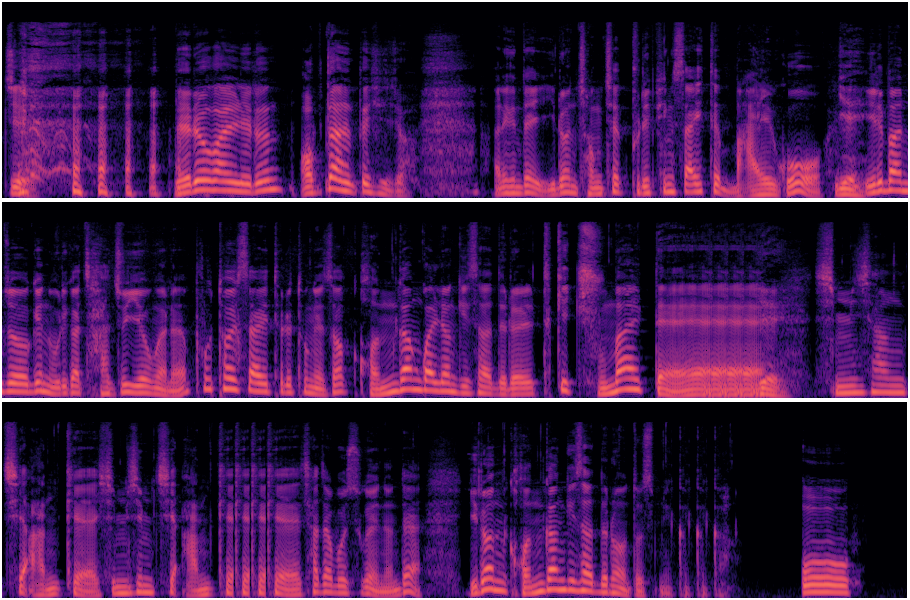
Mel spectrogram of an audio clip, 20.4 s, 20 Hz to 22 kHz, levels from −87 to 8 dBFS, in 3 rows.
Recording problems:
audio stuttering; at 12 s, at 15 s and at 19 s

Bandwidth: 14.5 kHz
